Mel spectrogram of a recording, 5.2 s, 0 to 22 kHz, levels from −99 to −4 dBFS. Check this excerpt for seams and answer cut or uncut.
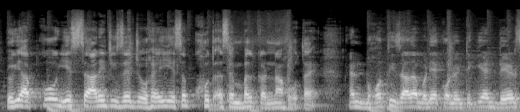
cut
